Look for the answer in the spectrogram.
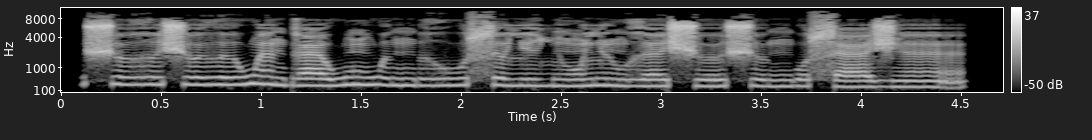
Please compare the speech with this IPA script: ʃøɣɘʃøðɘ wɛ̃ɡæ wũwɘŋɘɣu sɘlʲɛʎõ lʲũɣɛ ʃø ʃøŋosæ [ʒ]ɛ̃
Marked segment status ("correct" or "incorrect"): correct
